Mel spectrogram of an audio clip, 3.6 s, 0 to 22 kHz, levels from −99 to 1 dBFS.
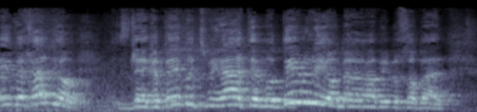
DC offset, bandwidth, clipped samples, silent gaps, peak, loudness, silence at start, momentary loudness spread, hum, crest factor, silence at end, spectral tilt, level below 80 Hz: under 0.1%; 16 kHz; under 0.1%; none; -10 dBFS; -26 LUFS; 0 s; 10 LU; none; 16 dB; 0.15 s; -5 dB/octave; -62 dBFS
